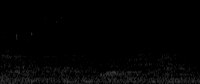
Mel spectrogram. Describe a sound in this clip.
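A thick drink pours into a plastic cup.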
